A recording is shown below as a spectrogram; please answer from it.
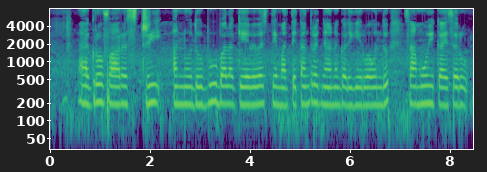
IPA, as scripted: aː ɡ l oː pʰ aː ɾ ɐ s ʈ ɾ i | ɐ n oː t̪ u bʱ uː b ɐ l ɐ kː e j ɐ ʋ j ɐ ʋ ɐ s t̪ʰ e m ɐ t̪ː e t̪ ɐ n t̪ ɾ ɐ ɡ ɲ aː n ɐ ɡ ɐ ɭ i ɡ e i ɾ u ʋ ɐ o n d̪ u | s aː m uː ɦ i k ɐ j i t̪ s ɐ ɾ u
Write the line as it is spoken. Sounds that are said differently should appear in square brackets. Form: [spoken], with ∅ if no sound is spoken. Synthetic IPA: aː ɡ [ɾ] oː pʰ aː ɾ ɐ s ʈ ɾ i | ɐ [nː] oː [d̪] u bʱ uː b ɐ l ɐ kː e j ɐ ʋ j ɐ ʋ ɐ s t̪ʰ e m ɐ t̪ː e t̪ ɐ n t̪ ɾ ɐ ɡ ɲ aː n ɐ ɡ ɐ ɭ i ɡ e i ɾ u ʋ ɐ o n d̪ u | s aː m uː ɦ i k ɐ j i [∅] s ɐ ɾ u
